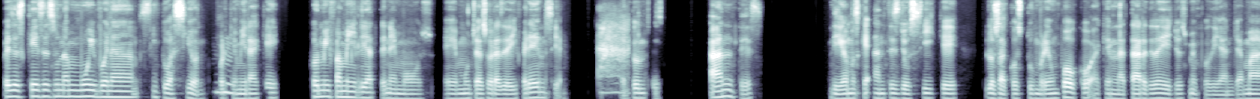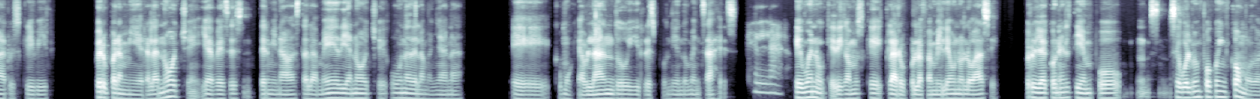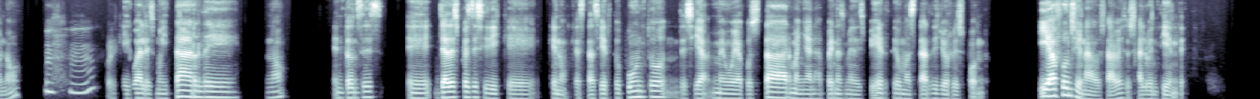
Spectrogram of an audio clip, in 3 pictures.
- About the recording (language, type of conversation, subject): Spanish, podcast, ¿Cómo usas las notas de voz en comparación con los mensajes de texto?
- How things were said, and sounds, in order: tapping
